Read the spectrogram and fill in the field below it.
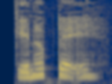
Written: genopdage

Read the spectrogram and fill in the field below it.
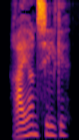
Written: rayonsilke

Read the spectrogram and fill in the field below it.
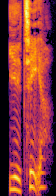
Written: irritere

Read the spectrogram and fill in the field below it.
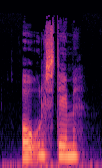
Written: orgelstemme

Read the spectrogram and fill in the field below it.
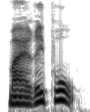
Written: mejeribrug

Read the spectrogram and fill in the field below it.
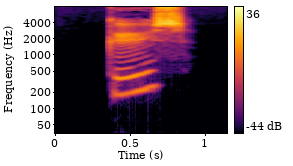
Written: geuze

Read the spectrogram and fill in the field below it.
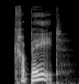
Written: KRABATERNE

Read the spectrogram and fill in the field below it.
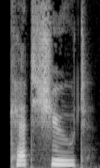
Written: catsuit

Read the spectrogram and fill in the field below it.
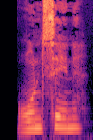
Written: RUNDSEND

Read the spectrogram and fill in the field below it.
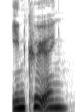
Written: indkøring

